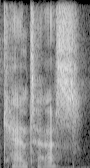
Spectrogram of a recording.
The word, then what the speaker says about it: Qantas: Yeah, which should be pronounced Qantas. There's no U in it, but anyway.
